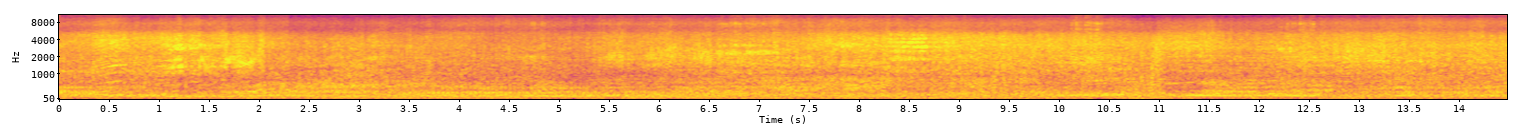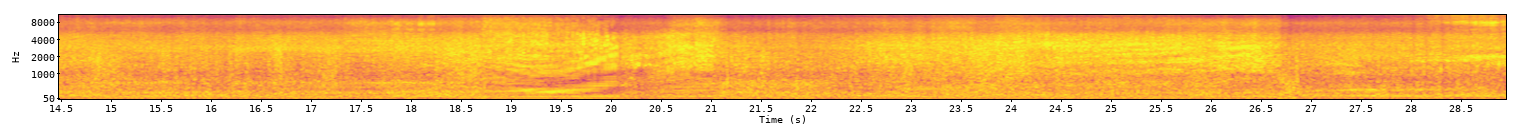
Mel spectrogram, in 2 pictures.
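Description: Dirt bike engine running under the rider, mixed with the engines of the surrounding dirt bikes and quads, the engine note shifting up and down with the throttle and a brief sweep in pitch about two-thirds of the way through.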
